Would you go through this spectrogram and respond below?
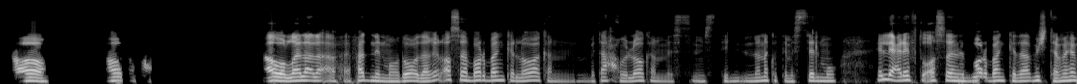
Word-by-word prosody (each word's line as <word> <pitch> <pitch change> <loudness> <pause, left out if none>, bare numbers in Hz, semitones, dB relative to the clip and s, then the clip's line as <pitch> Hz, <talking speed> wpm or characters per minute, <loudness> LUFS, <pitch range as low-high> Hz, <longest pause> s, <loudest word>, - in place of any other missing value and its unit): آه، 160 -1 +6 0.6
آه - - +3
طبعًا. - - -14 1.1
آه - - +7
والله، 170 0 +6
لأ، 185 -1 +4
لأ 170 0 0
أ - - -8
فادني 175 -2 0
الموضوع 155 +3 0
ده. 145 -1 0
غير 205 +5 -3
أصلًا 200 -2 0
الpower 190 +2 0
bank 190 +1 0
اللي 160 -1 -3
هو 185 +2 -1
كان 145 -3 -12
بتاعهم، 145 +2 -7
اللي 155 +4 -3
هو 175 - -1
كان 165 -3 -9
مس 145 +2 -16
مست 145 +1 -13
اللي 150 +1 -7
أنا 180 - -1
كنت 175 -5 -12
مستلمه، 155 +3 -3 0.4
اللي 215 +1 +6
عرفته 190 +1 +1
أصلًا 180 0 +1
إن 165 - +1
الpower 170 +3 -1
bank 175 -2 -4
ده 160 +1 0
مش 180 0 0
تمام، 170 +5 +1
165 Hz, 205 wpm, -20 LUFS, 150-180 Hz, 1.1 s, آه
